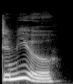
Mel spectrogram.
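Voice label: "demure", British English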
